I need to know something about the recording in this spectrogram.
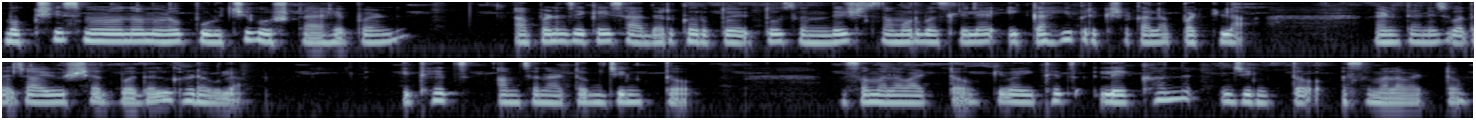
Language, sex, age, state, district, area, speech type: Marathi, female, 18-30, Maharashtra, Sindhudurg, rural, spontaneous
